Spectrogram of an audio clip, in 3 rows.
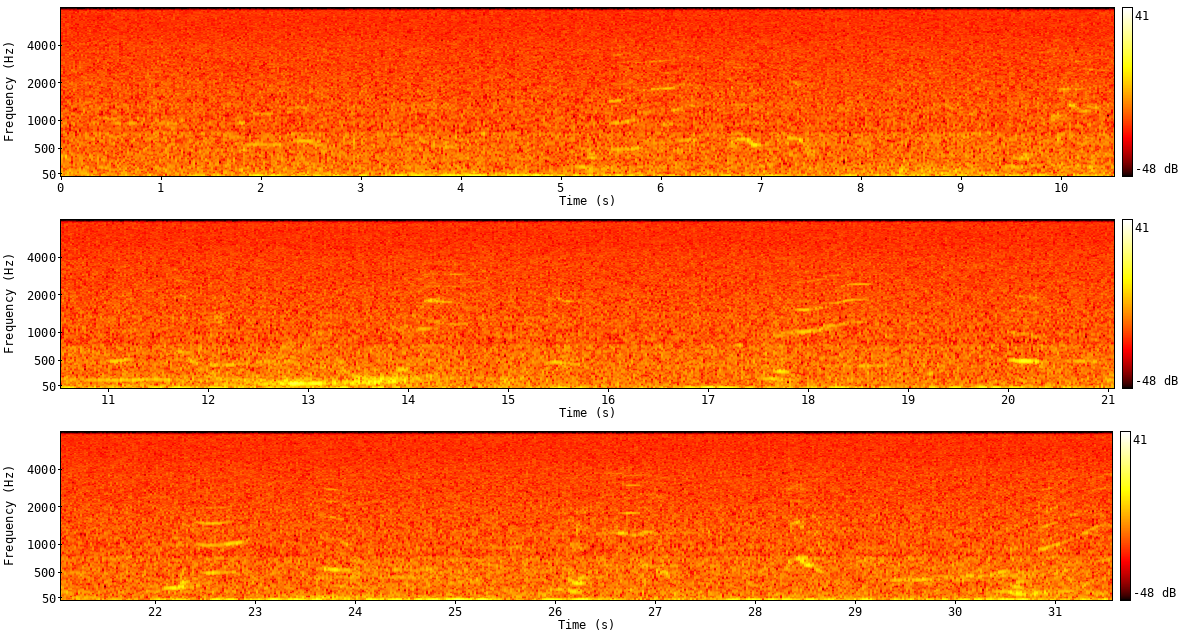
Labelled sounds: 5.5	6.3	humpback whale, 0.93 to 3.1 kHz
10.1	10.3	humpback whale, 1.2 to 1.4 kHz
14.2	14.5	humpback whale, 1.7 to 1.9 kHz
17.7	18.6	humpback whale, 0.90 to 2.5 kHz
22.4	22.7	humpback whale, 0.93 to 1.6 kHz
30.8	31.5	humpback whale, 0.86 to 1.5 kHz

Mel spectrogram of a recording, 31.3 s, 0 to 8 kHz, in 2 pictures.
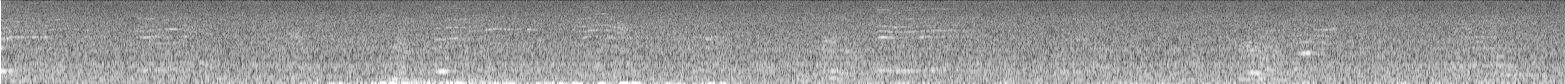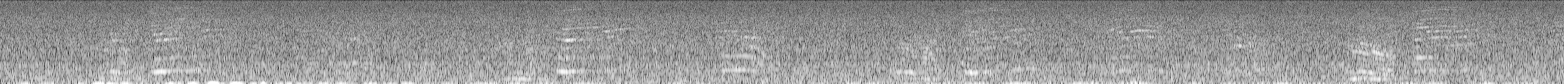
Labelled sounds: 1.0	1.5	humpback whale, 1.8 to 2.1 kHz
4.3	5.2	humpback whale, 1.8 to 2.8 kHz
8.8	9.6	humpback whale, 2.4 to 5.8 kHz
13.0	13.4	humpback whale, 1.1 to 2.8 kHz
17.2	17.5	humpback whale, 1.7 to 2.0 kHz
21.2	22.0	humpback whale, 1.7 to 5.7 kHz
22.8	23.2	humpback whale, 0.90 to 2.6 kHz
26.9	28.2	humpback whale, 1.4 to 2.6 kHz
29.2	30.5	humpback whale, 0.96 to 2.7 kHz

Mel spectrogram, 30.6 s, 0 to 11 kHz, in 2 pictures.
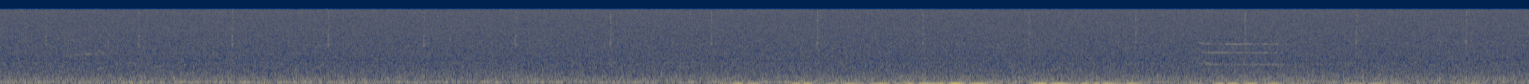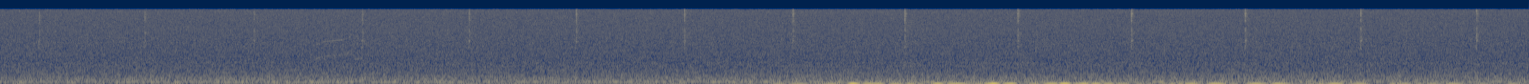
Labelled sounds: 12.0	12.6	killer whale, northern resident, A clan, AB subclan, B01 pod, call N01ii, 1.2 to 2.0 kHz
18.5	18.8	killer whale, northern resident, A clan, AB subclan, call N16, 2.1 to 2.4 kHz

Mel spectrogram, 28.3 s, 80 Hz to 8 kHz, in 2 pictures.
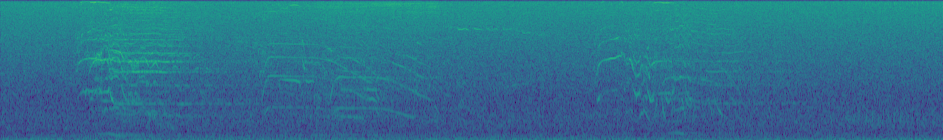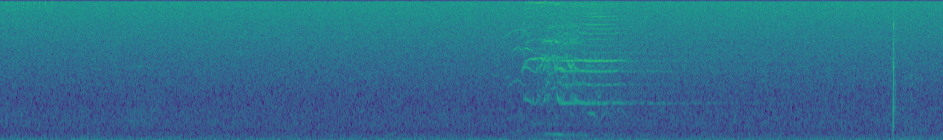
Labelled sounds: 1.1	2.5	killer whale, Bigg's (transient), 0.80 to 7.7 kHz
4.0	6.5	killer whale, Bigg's (transient), 0.90 to 3.4 kHz
8.9	11.0	killer whale, Bigg's (transient), 0.80 to 7.9 kHz
21.8	23.4	killer whale, Bigg's (transient), 0.80 to 7.7 kHz

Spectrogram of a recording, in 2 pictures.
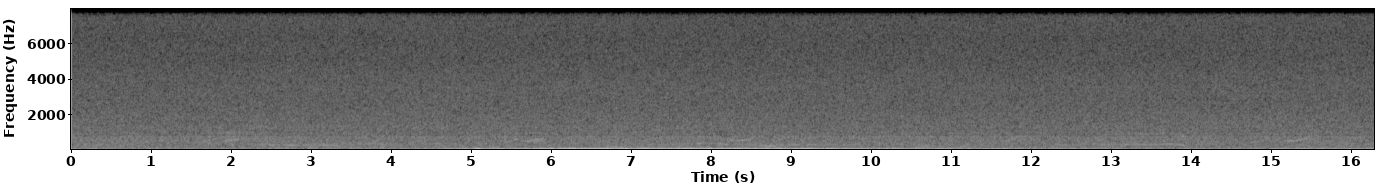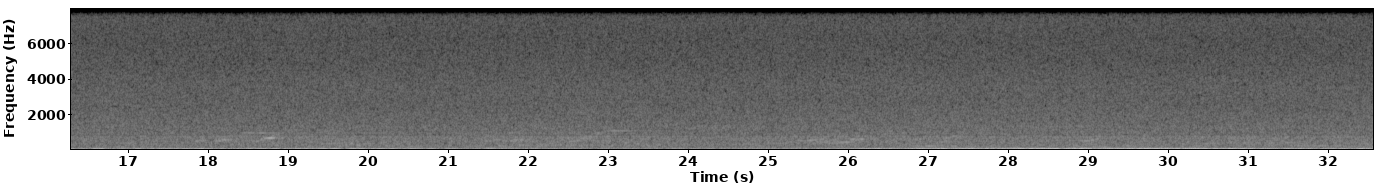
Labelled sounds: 23.0	23.3	humpback whale, 1.0 to 1.2 kHz

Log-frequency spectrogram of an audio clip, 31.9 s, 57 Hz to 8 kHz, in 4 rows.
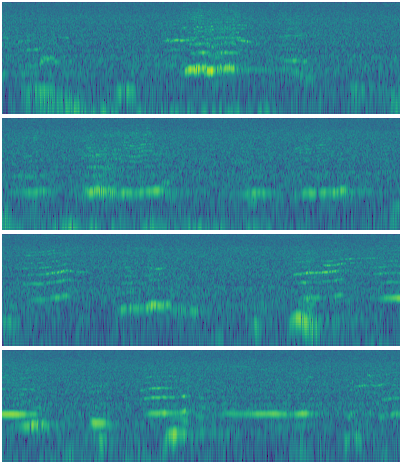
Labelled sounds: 3.2	5.0	humpback whale, 0.80 to 1.7 kHz
10.4	11.0	humpback whale, 1.7 to 2.6 kHz
14.2	14.5	humpback whale, 2.3 to 2.5 kHz
16.3	17.4	humpback whale, 0.83 to 3.5 kHz
19.0	19.2	humpback whale, 1.6 to 1.8 kHz
21.7	23.9	humpback whale, 0.90 to 5.8 kHz
25.6	25.9	humpback whale, 1.5 to 1.7 kHz
26.7	27.3	humpback whale, 0.86 to 1.6 kHz
30.9	31.8	humpback whale, 0.83 to 1.8 kHz

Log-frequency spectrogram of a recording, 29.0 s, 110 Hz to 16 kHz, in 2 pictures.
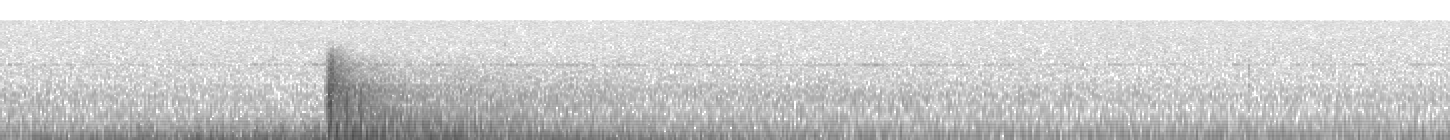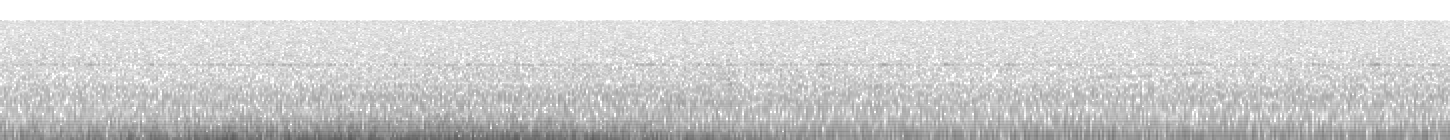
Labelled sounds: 25.5	25.7	humpback whale, 0.99 to 1.2 kHz

